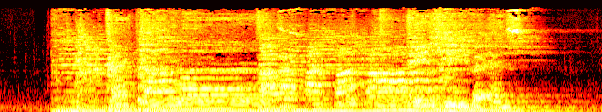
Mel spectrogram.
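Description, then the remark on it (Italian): A short, catchy advertising jingle played from a CD player starts abruptly and plays loud for about five seconds with full, bright instrumentation, then cuts off, leaving a faint hiss. No one talks. “Abbiamo deciso di creare una traccia audio che, proprio come lo slogan, è immediatamente riconoscibile”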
